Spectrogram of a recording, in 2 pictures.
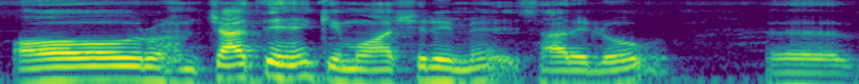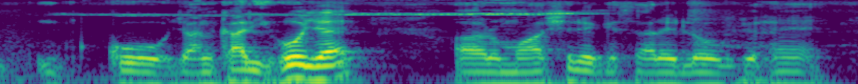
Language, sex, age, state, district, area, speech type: Urdu, male, 60+, Bihar, Khagaria, rural, spontaneous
